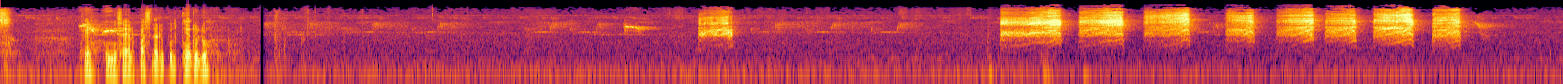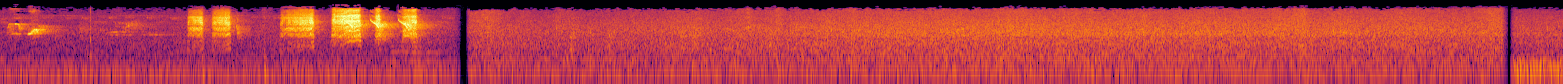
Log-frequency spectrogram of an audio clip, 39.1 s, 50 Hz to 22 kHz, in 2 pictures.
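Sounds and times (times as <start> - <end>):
bird squawking harshly: 12.5 - 18.4, 21.9 - 24.9.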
